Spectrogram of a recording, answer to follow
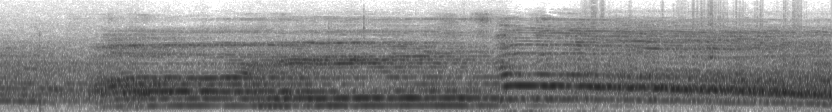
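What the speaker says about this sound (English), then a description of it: "Hear them getting into it a little bit as the crowd is slowly filtered out here" A college hockey crowd cheers and shouts in a big arena, a sustained roar of mixed voices with whoops rising and falling over several seconds.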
